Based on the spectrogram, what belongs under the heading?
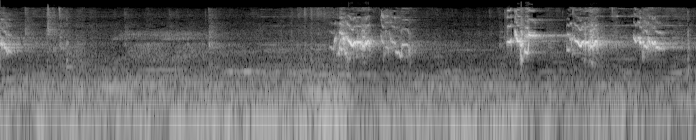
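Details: Captive budgerigars kept in sunlight, giving a few short, high chirps near the end after a quiet start, with low background hum throughout.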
